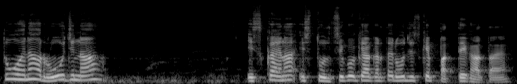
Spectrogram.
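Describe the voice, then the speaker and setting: A man's voice: sits high, expressive, moderate pace, a bit bright, slight background noise. Chatty man teaching exam mnemonics. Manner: chatty and coaxing, repeats mnemonics, calls viewers 'yaar'. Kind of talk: casual chatty Hindi lesson. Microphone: phone recording.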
